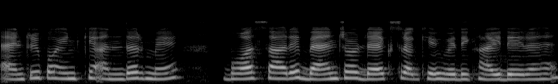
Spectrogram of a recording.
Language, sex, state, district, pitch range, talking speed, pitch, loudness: Hindi, female, Bihar, Madhepura, 240-280 Hz, 185 wpm, 260 Hz, -30 LUFS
